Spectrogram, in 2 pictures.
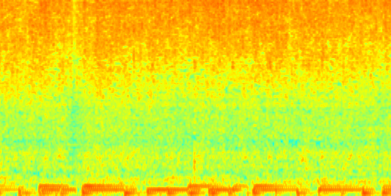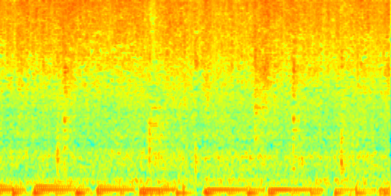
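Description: Coconut rice frying in ghee in a pan gives a steady, close sizzle with a repeated rhythmic stirring scrape throughout, loud and continuous with no voices.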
